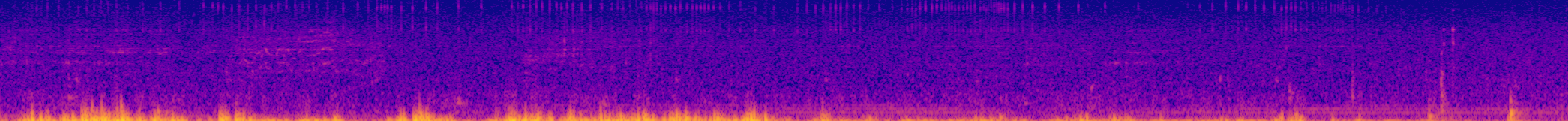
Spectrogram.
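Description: Wind buffeting the microphone, a low rumble that comes and goes in gusts. A faint steady hum joins about halfway through.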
